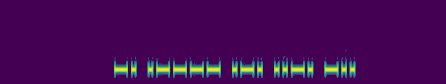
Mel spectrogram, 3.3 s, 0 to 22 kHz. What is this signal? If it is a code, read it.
Morse code, heard as a keyed tone, about 38 wpm, 700 Hz. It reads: N1RFD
